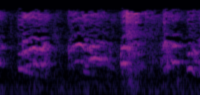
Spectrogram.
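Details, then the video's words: Biewer Terrier puppy whining in a series of thin, high, wavering whimpers, each dipping and rising in pitch, with short pauses between cries and no other clear sounds. "щенок бивера"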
